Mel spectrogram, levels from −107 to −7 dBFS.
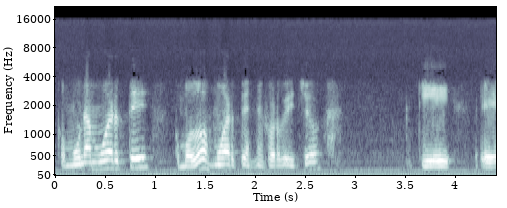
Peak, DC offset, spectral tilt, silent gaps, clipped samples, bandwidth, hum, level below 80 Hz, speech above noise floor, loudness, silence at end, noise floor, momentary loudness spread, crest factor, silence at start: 0 dBFS; 2%; -6 dB/octave; none; under 0.1%; 16 kHz; 50 Hz at -40 dBFS; -40 dBFS; 26 dB; -13 LUFS; 0 s; -38 dBFS; 13 LU; 14 dB; 0 s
